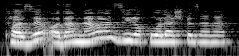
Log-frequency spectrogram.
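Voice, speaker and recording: A woman's voice: high-pitched, darkish tone, lightly acted. A woman voicing a proud, stubborn king in a children's storybook, talking in a raised, insistent way. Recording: roomy echo.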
